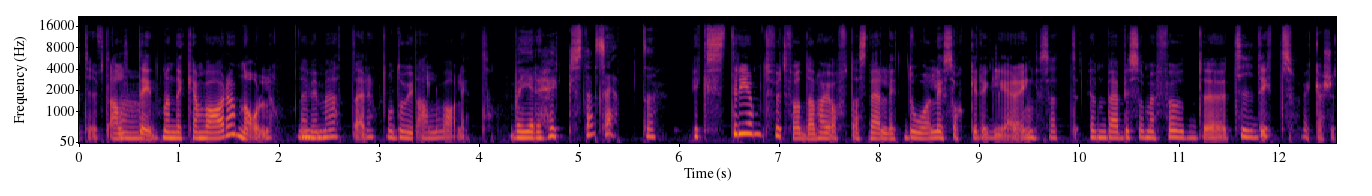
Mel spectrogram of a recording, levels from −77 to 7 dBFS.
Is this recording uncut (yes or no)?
no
